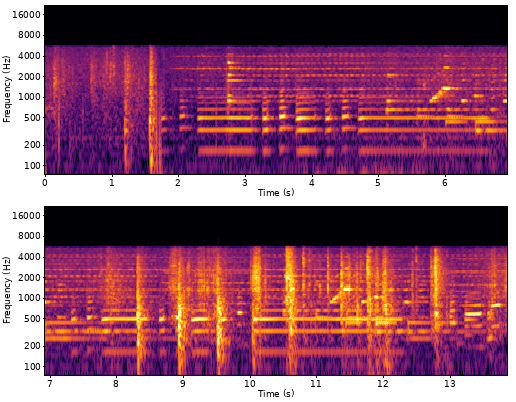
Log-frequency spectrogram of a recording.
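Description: door being opened

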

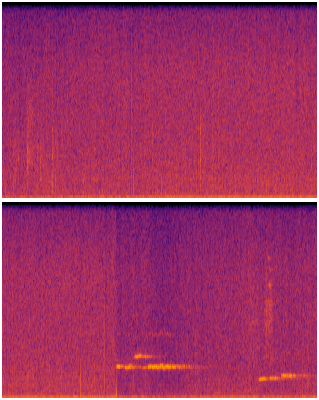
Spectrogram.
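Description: person whistling

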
